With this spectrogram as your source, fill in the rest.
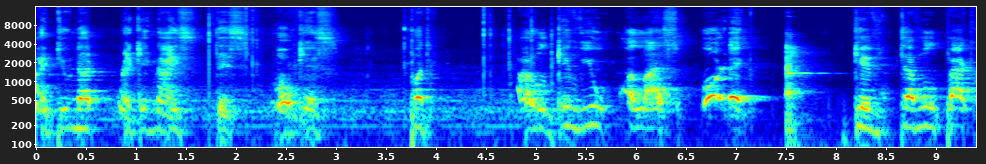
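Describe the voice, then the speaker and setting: In a husky, put-on character voice, a man speaks at a very slow pace. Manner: warning, stern.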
